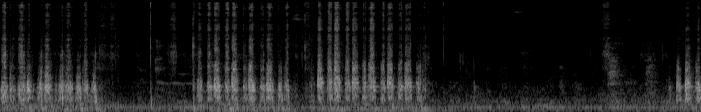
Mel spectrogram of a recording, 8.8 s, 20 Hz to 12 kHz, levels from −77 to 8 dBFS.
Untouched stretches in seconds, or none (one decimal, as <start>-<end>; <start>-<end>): 0.0-8.8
